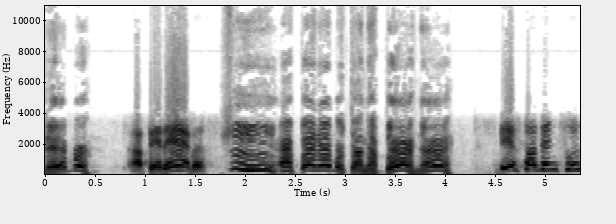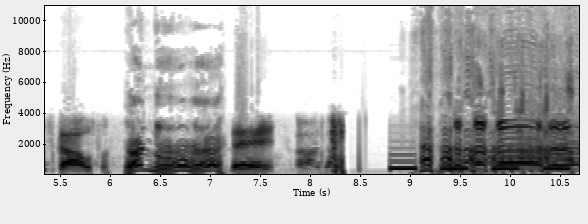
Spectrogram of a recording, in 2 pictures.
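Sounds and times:
speech: 0:00.0 - 0:10.6
telephone busy tone after a call is hung up: 0:08.8 - 0:09.6
laughter: 0:09.0 - 0:10.6.

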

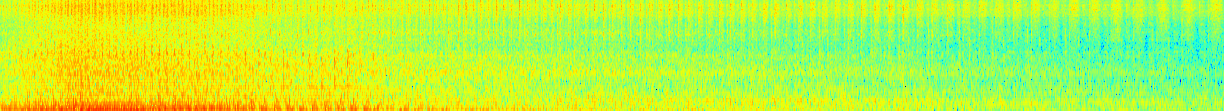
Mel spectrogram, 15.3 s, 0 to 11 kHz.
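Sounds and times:
small platform truck diesel engine running: 0:00.0 - 0:10.6.

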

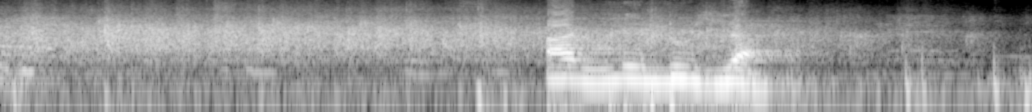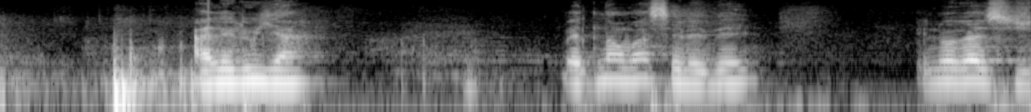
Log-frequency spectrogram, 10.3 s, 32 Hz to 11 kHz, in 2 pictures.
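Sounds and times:
church congregation applauding during a service: 0:00.0 - 0:05.1
speech: 0:02.8 - 0:04.0, 0:06.2 - 0:06.8, 0:08.0 - 0:09.0, 0:09.8 - 0:10.3.

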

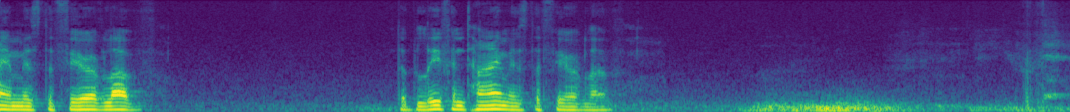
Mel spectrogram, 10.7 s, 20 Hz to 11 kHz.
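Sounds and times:
speech: 0:00.0 - 0:01.5, 0:04.0 - 0:06.2
faint hiss: 0:00.0 - 0:10.7
rolling thunder: 0:03.5 - 0:04.2, 0:06.6 - 0:10.7.

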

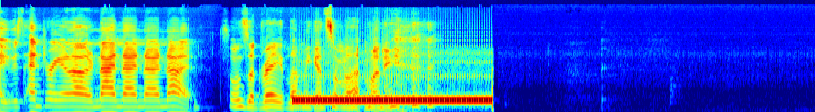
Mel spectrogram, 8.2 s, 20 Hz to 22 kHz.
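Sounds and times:
speech: 0:00.0 - 0:04.6
outgoing phone call ringing tone: 0:02.9 - 0:05.0
laughter: 0:03.8 - 0:04.5.

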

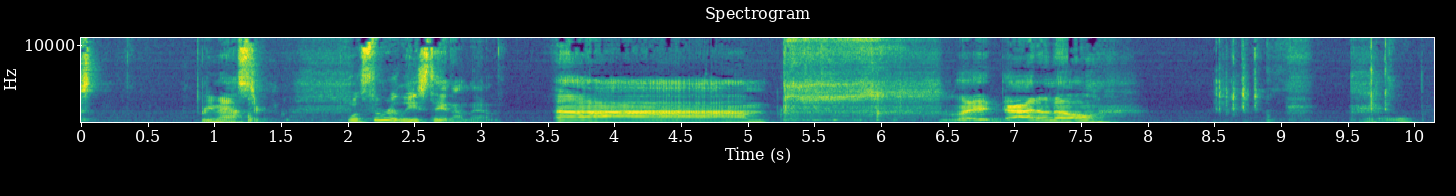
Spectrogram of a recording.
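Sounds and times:
speech: 0:00.9 - 0:05.5, 0:06.4 - 0:07.8
typing on a computer keyboard: 0:08.5 - 0:09.0.

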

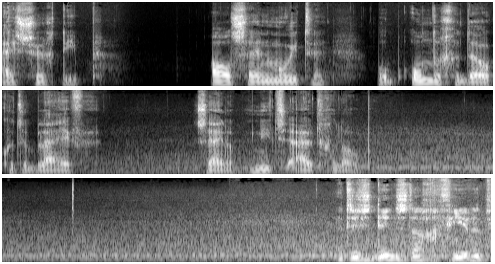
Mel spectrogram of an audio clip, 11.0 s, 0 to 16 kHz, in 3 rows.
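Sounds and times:
speech: 0:00.0 - 0:00.8, 0:01.6 - 0:04.5, 0:05.2 - 0:06.6, 0:09.9 - 0:11.0
military truck engine idling at a city villa: 0:04.2 - 0:11.0.

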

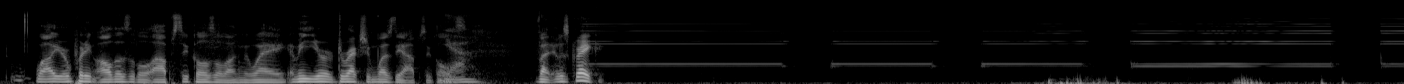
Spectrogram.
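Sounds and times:
speech: 0:00.4 - 0:06.1
phone emergency broadcast test alert tone: 0:05.8 - 0:14.0.

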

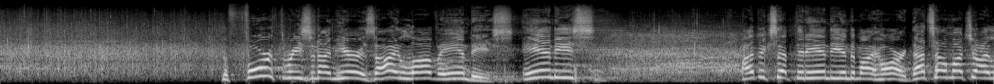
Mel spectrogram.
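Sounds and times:
crowd applauding a pastor: 0:00.0 - 0:02.4, 0:06.2 - 0:07.6
speech: 0:02.2 - 0:06.2, 0:07.4 - 0:09.9
laughter: 0:05.8 - 0:07.9.

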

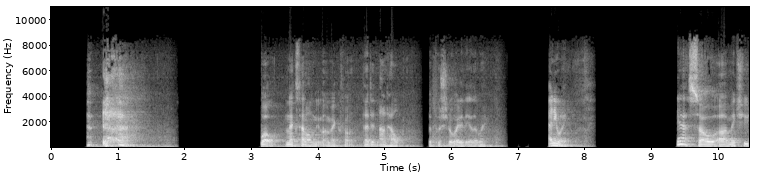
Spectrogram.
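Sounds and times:
rough raspy cough: 0:00.6 - 0:01.5
throat clearing: 0:00.6 - 0:01.5
speech: 0:03.2 - 0:06.8, 0:07.5 - 0:08.0, 0:09.4 - 0:10.4.

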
